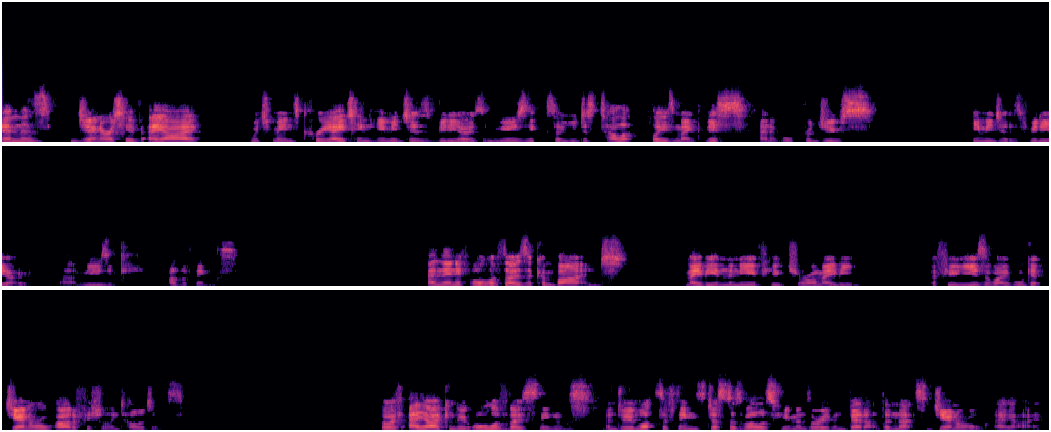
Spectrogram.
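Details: Adult speaker; Normal fluent speech.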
